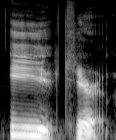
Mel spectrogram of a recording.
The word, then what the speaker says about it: Yi-Kieran: E. Kieran. That's how you pronounce that last name too.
